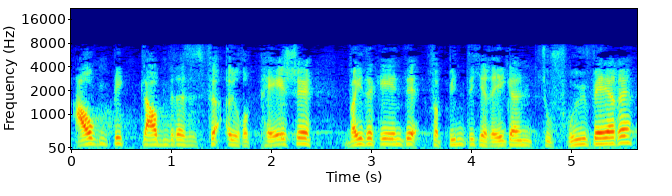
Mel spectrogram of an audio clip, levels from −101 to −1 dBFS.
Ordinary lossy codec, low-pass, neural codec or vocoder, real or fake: none; none; none; real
